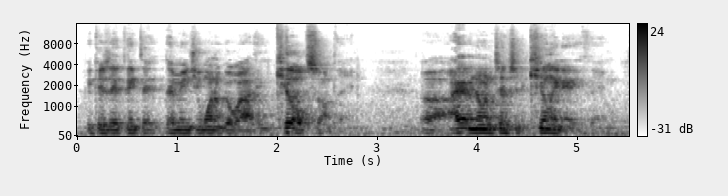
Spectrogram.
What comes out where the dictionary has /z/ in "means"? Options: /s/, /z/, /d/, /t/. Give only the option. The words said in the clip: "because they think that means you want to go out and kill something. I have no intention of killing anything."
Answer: /z/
